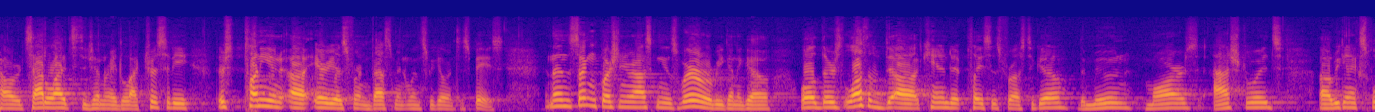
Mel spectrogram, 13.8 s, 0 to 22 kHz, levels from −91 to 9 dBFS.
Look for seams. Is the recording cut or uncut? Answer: uncut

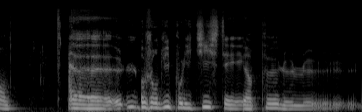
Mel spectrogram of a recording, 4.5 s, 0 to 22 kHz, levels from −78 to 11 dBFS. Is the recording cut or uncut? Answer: cut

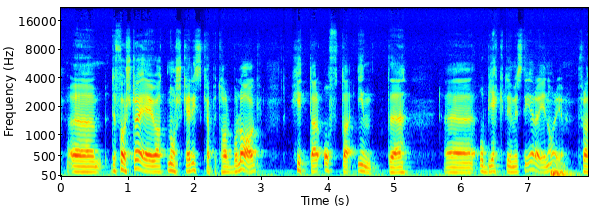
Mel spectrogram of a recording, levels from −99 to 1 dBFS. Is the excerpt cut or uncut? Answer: uncut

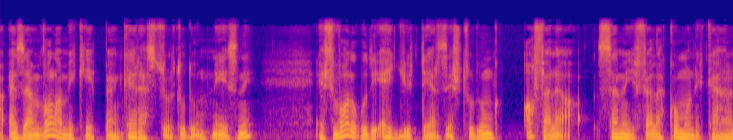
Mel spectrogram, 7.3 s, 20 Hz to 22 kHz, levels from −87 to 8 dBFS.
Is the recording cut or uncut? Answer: uncut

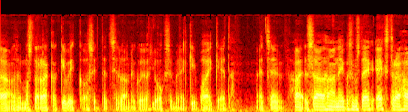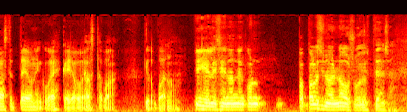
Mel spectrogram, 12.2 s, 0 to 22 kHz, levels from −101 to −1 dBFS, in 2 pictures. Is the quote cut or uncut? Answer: cut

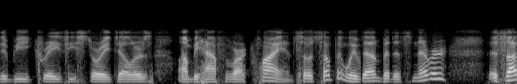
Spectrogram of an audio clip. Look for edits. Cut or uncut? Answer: cut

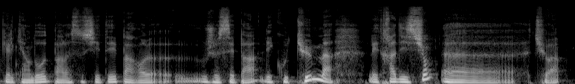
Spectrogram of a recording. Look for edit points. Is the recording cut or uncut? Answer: cut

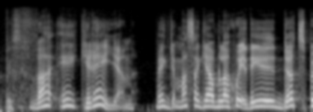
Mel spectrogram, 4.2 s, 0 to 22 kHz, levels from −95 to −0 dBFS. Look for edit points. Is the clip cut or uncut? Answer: cut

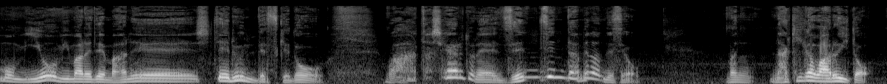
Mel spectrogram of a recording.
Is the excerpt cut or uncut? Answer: uncut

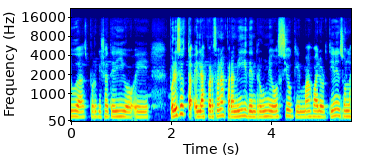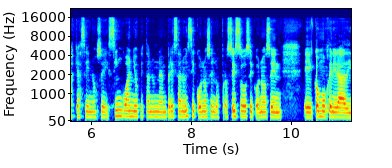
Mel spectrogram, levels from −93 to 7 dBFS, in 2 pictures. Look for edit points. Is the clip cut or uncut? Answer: uncut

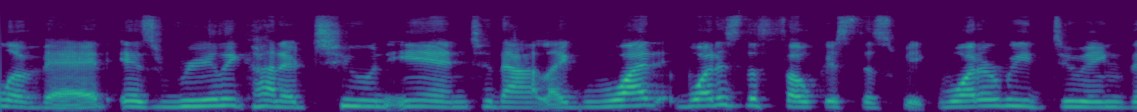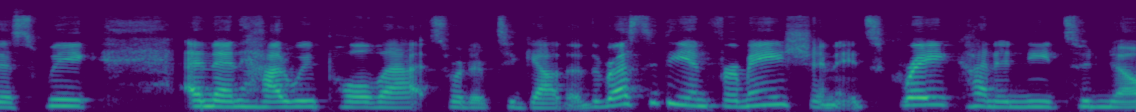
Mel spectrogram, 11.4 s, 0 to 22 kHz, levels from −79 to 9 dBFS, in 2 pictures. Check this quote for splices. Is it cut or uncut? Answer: uncut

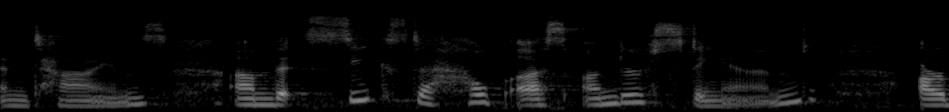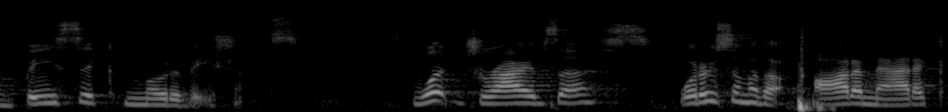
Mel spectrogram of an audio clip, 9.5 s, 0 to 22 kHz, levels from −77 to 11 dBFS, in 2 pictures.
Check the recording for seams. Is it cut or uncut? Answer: cut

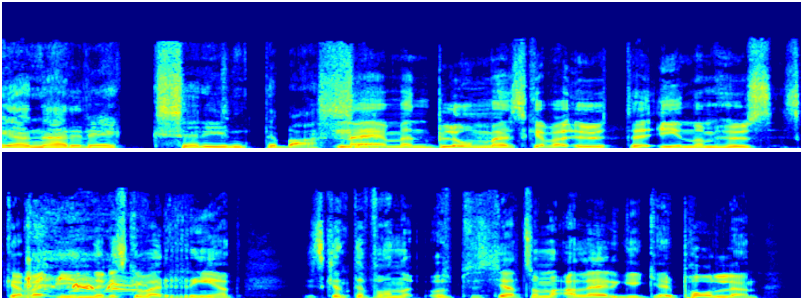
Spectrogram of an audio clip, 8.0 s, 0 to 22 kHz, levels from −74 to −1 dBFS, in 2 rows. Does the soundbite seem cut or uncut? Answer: uncut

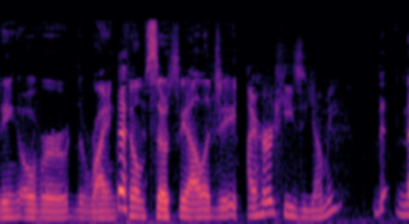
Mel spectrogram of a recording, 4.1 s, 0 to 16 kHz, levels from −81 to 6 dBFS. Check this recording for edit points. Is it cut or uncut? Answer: cut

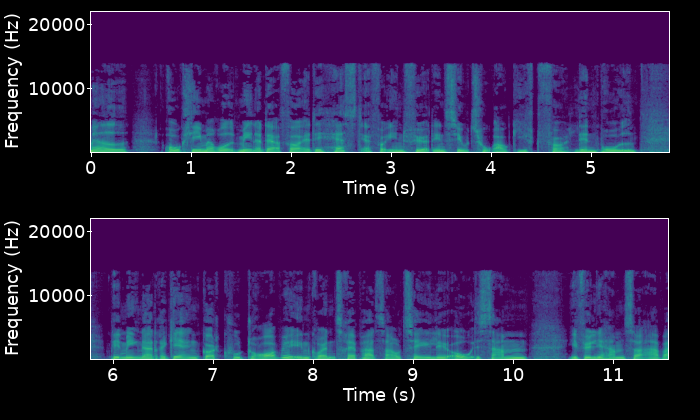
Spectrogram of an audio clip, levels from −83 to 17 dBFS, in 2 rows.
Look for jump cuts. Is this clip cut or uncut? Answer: cut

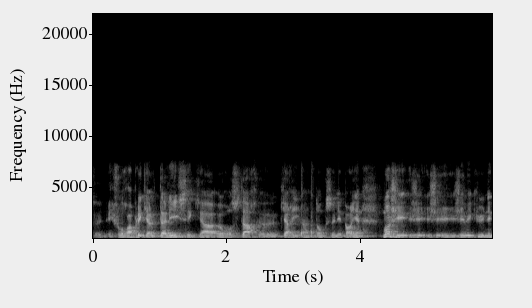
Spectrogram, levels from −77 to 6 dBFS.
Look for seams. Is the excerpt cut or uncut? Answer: uncut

